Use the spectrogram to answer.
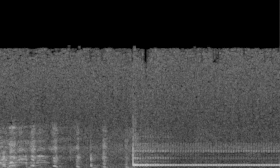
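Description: A telephone dial tone sounds while a caller rings someone. A steady single-pitched tone starts partway through and holds unbroken to the end, after a few brief sounds.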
